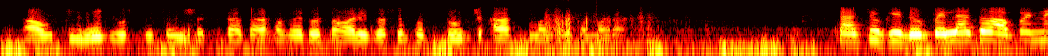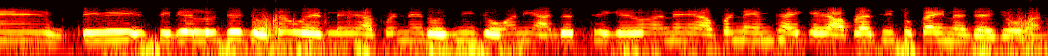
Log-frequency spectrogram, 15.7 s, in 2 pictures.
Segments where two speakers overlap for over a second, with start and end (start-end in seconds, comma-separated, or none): none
